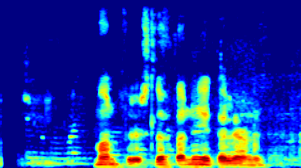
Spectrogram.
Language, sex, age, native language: Icelandic, male, 18-19, Icelandic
